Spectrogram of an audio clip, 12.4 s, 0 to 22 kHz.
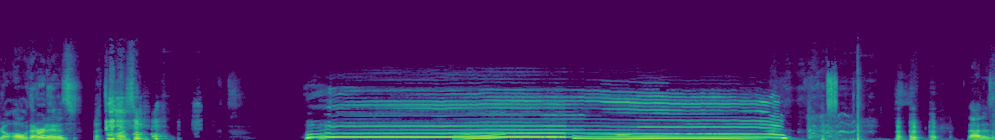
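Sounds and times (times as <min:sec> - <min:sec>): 
speech: 0:00.0 - 0:02.0, 0:11.2 - 0:12.4
laughter: 0:01.3 - 0:02.2, 0:10.1 - 0:11.9
person imitating a dog's howl: 0:03.8 - 0:10.0.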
